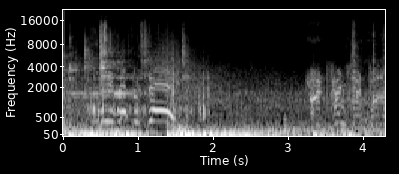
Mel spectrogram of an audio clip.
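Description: A tank cannon fires a track shot in War Thunder, a heavy boom and rumble of artillery-like gunfire loud among engine noise, with game sound effects around it.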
